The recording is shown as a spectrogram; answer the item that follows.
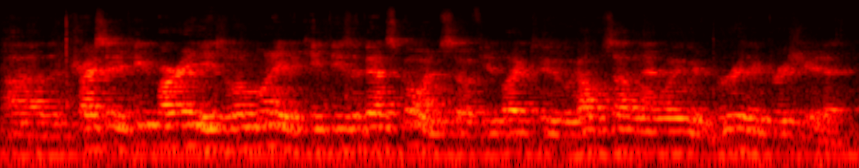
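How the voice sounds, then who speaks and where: A polite man runs a public forum, calling on the audience in a mid-range voice. He sounds distant in a very echoey hall with faint noise. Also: medium pitch. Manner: polite, brisk, announcing. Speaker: forum moderator.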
